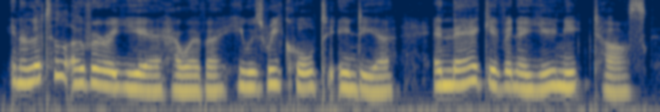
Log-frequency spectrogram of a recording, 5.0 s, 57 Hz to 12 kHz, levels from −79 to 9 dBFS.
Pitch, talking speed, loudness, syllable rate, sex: 195 Hz, 220 wpm, -16 LUFS, 6.4 syllables/s, female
